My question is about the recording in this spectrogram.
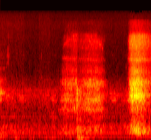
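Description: Audible breath intakes just before someone reads aloud: two airy, breathy inhalations with no speech, the first moderate and drawn out and the second shorter, sharper and louder.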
